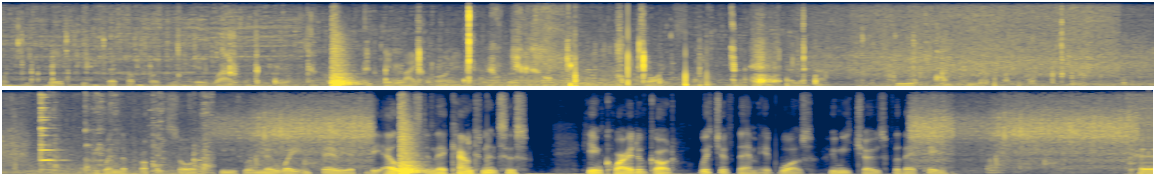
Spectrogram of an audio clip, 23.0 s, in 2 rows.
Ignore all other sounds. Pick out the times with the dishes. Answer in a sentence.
You can hear the dishes from 3.3 to 3.7 s and from 15.5 to 15.9 s.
